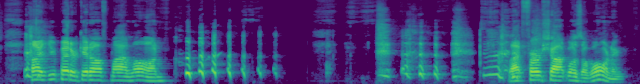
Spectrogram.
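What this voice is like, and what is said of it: Southern cartoon-character drawl. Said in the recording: “I'm here in Arkansas, so it might come out more King of the Hillish.”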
